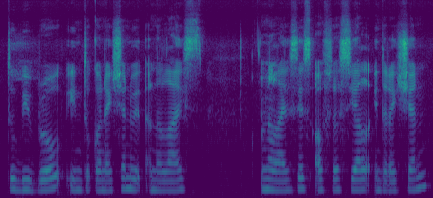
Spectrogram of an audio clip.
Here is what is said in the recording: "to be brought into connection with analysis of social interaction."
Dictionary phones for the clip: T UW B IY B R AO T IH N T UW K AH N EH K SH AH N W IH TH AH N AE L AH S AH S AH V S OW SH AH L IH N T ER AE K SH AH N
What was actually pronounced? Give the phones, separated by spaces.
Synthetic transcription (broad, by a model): T UW B IY B R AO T IH N T UW K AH N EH K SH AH N W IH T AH N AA L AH S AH S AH F S OW S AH L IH N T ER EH K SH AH N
